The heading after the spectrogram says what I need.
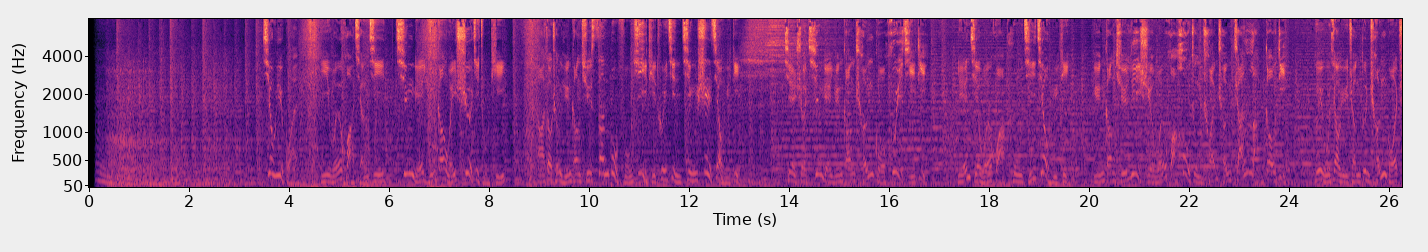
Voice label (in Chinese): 男 专题; 廉洁文化教育馆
